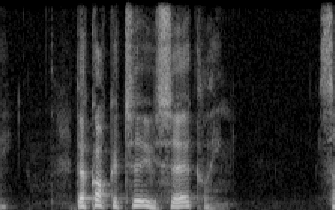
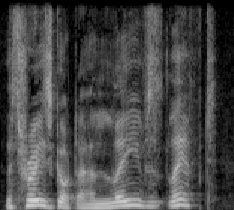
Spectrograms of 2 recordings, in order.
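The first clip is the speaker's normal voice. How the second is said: ordinary delivery, nothing marked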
